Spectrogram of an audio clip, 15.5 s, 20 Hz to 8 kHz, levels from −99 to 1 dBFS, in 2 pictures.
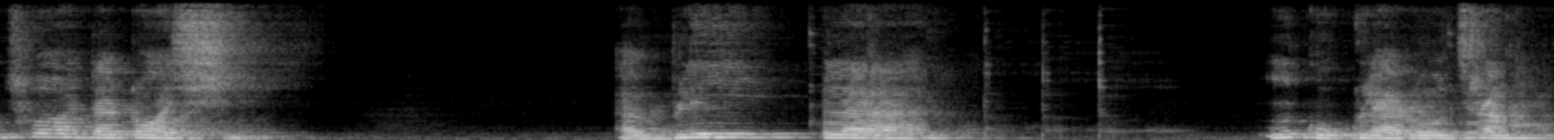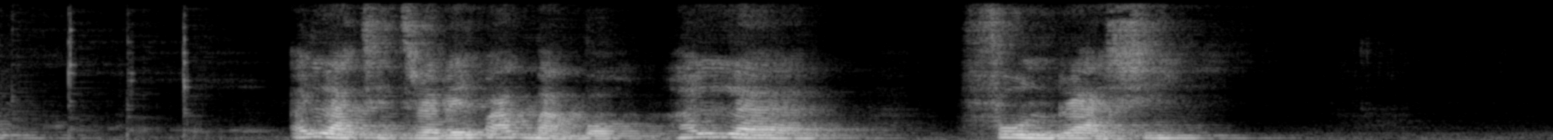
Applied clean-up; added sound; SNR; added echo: neural separator model SepFormer DNS4.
